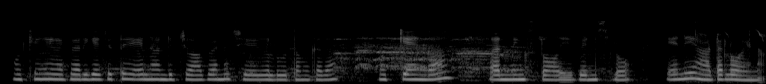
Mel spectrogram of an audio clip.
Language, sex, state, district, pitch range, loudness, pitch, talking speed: Telugu, female, Telangana, Nalgonda, 215-235 Hz, -41 LUFS, 225 Hz, 100 wpm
